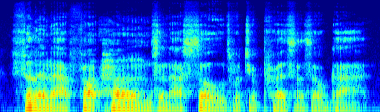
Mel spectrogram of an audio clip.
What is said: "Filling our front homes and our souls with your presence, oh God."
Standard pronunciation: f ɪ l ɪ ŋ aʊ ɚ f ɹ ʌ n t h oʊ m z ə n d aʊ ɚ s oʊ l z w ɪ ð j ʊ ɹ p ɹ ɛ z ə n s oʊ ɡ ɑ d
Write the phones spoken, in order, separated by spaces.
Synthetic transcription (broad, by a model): f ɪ l ɪ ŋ aʊ ɚ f ʌ h oʊ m z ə n aʊ ɚ s oʊ l z w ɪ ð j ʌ ɹ p ɹ ɛ z ə n s oʊ ɡ ɑ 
